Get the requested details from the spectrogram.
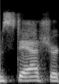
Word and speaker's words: Stacher: So it is S-T-A-C-H-E-R. That's how it's spelled, but it's pronounced Stacker. – Got it. – Like it's Anglified German.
